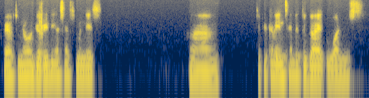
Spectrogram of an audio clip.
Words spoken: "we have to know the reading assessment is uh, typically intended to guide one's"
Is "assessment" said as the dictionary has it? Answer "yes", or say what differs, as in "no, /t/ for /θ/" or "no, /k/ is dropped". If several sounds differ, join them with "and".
no, /t/ is dropped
